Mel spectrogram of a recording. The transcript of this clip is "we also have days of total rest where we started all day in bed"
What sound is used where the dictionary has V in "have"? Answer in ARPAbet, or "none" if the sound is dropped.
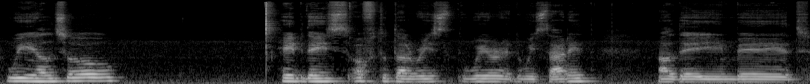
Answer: P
